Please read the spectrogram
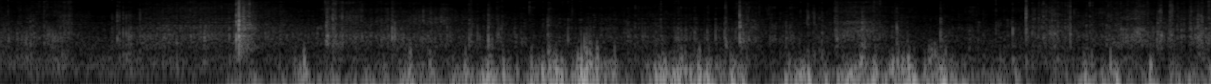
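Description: Ice skates scraping and striding on an outdoor rink, with sharp clacks of hockey sticks hitting a puck, the loudest about a second in. An uneven low rumble runs through the middle.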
